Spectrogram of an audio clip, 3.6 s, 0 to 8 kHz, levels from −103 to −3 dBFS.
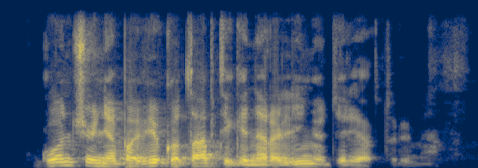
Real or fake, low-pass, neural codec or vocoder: fake; 7.2 kHz; vocoder, 44.1 kHz, 80 mel bands, Vocos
